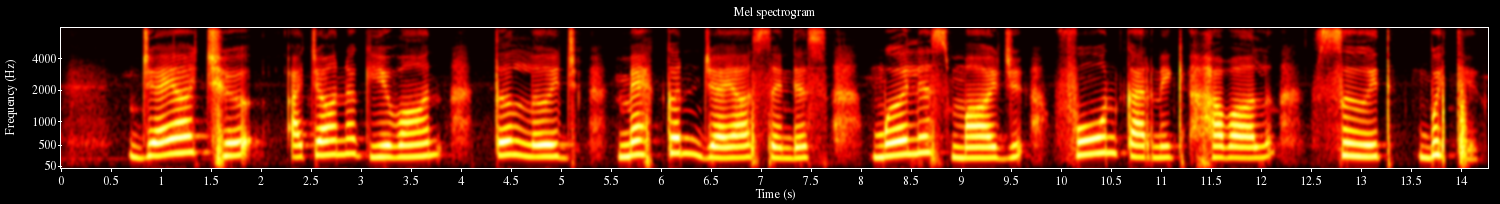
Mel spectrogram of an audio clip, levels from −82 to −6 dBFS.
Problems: none marked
